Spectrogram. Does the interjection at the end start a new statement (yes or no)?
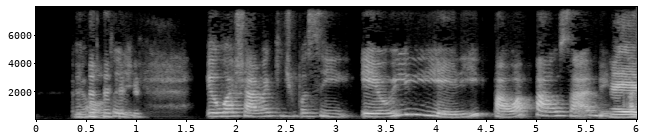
yes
